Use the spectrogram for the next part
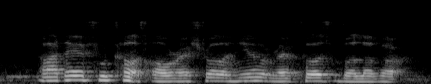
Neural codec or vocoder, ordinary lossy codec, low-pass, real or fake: codec, 16 kHz, 4 kbps, X-Codec, WavLM features, trained on Multilingual LibriSpeech; none; none; fake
